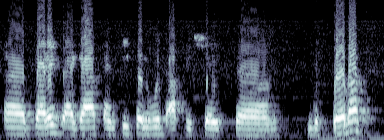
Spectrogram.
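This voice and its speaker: A man from Lebanon, founder of a company, explaining his product in a podcast interview with a measured, filler-laden manner. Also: fairly high pitch, fairly even intonation, darkish tone, low-quality recording. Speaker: founder and CEO guest.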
